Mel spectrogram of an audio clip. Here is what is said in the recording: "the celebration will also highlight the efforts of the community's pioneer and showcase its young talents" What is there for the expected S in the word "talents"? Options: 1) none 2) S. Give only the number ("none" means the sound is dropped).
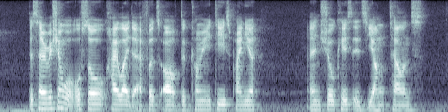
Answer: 2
